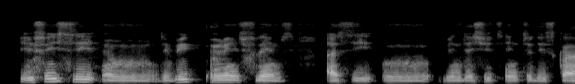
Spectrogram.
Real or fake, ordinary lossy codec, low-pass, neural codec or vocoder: fake; none; none; codec, 16 kHz, 4 kbps, FreqCodec, larger model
